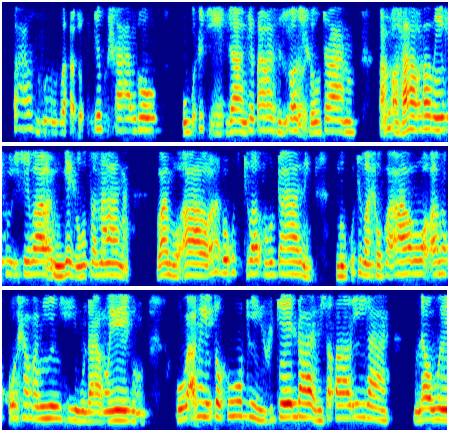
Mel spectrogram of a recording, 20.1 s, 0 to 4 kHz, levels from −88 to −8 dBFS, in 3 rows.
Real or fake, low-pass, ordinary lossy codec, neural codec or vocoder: fake; 3.6 kHz; MP3, 32 kbps; codec, 16 kHz, 1 kbps, FreqCodec, larger model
